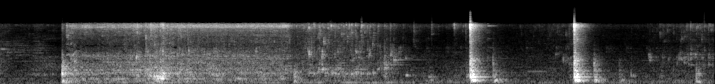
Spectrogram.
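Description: Water running from a tap into a glass for about four seconds, starting abruptly a little under a second in and trailing off. Then two sharp knocks, about a second apart, which are the loudest sounds.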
